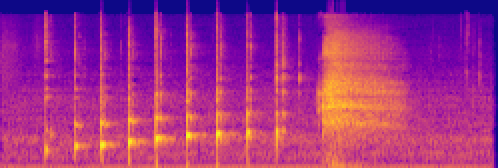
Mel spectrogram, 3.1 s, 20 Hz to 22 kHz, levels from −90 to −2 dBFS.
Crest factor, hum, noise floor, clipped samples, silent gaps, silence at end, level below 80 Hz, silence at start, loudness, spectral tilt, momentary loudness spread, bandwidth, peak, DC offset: 16 dB; none; -37 dBFS; 0.3%; none; 0.2 s; -38 dBFS; 0 s; -14 LUFS; -1 dB/octave; 13 LU; 19 kHz; 0 dBFS; 0.5%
